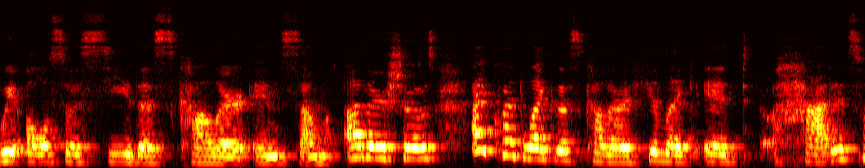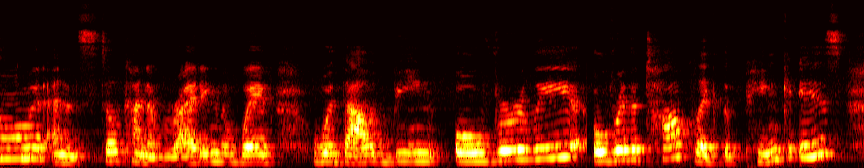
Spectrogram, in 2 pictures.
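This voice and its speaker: This speaker has a non-native accent and a fairly slow pace, with hardly any pauses. The intonation is lively, and there is noticeable background noise. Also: woman, medium pitch for a woman. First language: not English. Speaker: fashion vlogger. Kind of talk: casual vlog talk to camera. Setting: bedroom at home. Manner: casual, hesitant with restarts.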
